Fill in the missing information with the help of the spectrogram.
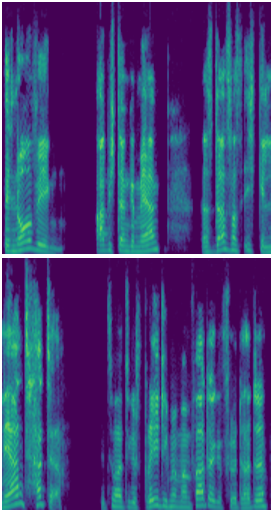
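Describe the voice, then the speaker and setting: Guy w a pretty high voice, thinks out loud a lot, dry slightly dull podcast sound. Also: normal speed, no room sound. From Germany. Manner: thoughtful, explains at length with frequent hesitations. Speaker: guest, special-needs educator. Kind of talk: conversational interview.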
